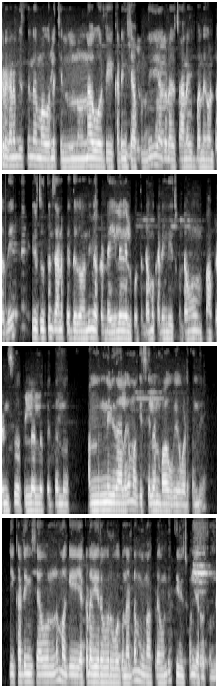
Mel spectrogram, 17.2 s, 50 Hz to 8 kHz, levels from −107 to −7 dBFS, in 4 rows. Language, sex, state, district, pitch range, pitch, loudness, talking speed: Telugu, male, Andhra Pradesh, Anantapur, 125-140 Hz, 130 Hz, -18 LUFS, 135 wpm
